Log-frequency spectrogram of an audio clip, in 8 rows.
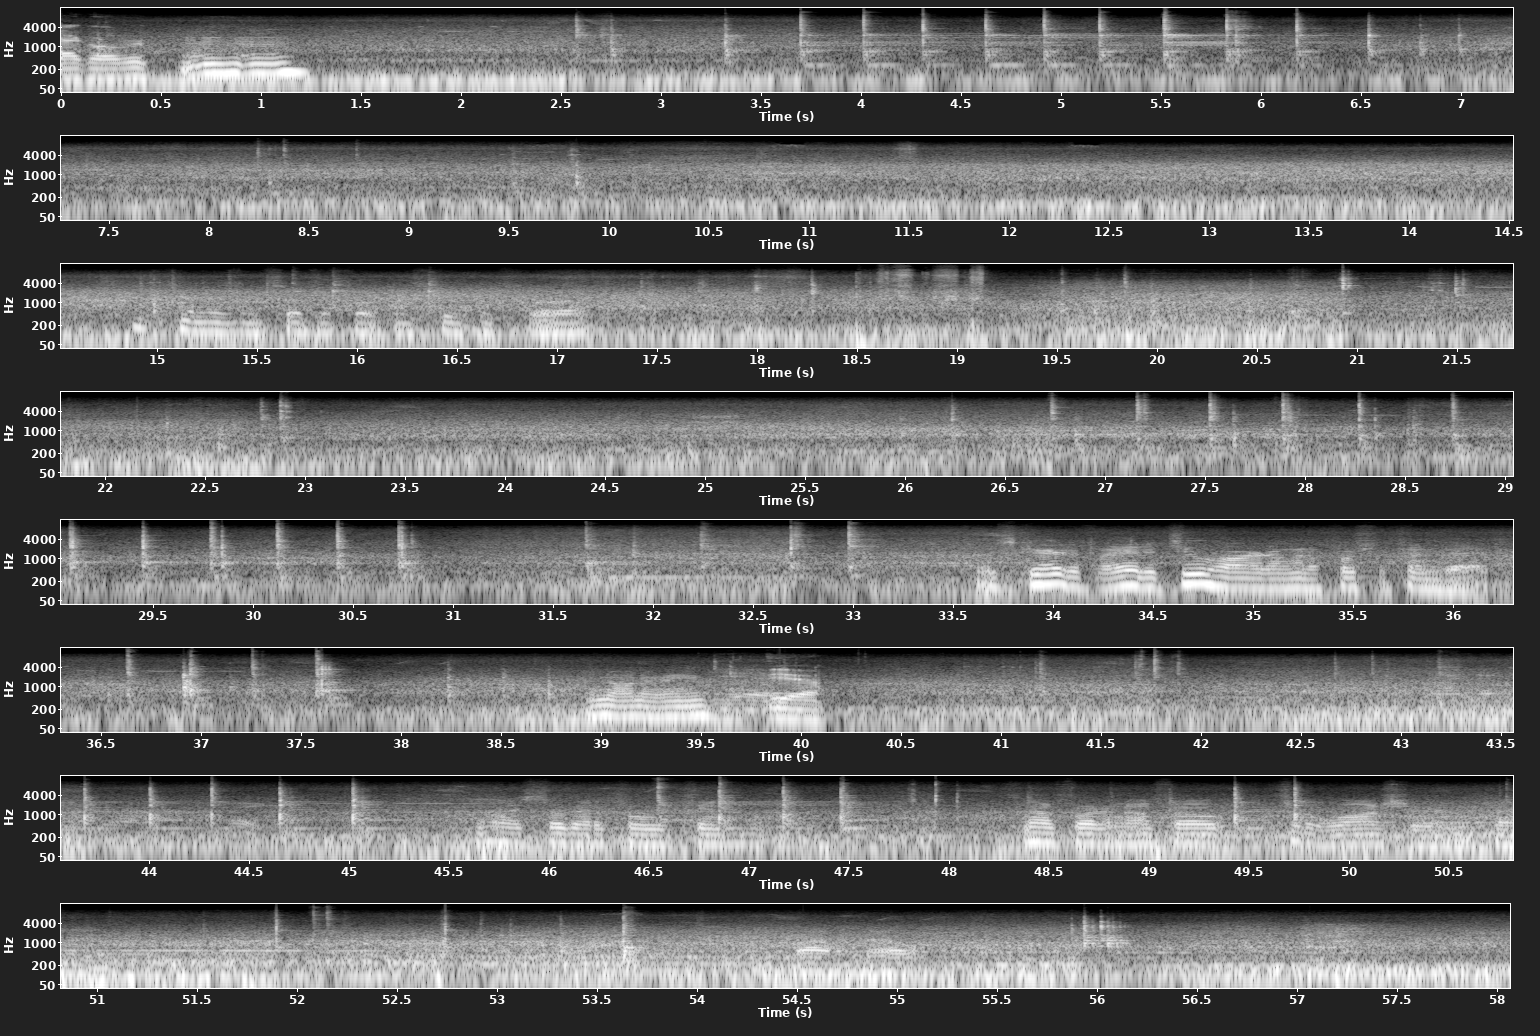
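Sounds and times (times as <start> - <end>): hammer striking steel pin: 2.6 - 7.2, 26.0 - 31.0, 31.6 - 33.3, 36.6 - 38.3, 42.8 - 48.2, 49.4 - 50.0.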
